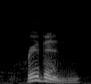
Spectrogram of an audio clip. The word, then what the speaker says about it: ribbon: how do pronounce ribbon ribbon it's two put the stress on the first syllable R ribbon use a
